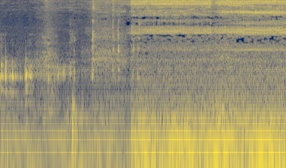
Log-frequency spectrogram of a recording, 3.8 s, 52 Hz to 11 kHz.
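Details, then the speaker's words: Arduino Nano driving an MG90S servo in a box, holding position near zero degrees with the switch off: a few light clicks, then a constant thin buzz and low hum as the servo chatters at standstill. "it makes a buzzing noise [Laughter] so i think that's going to intrigue people and they're going to go why is the box buzzing"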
